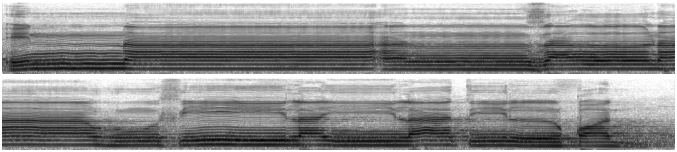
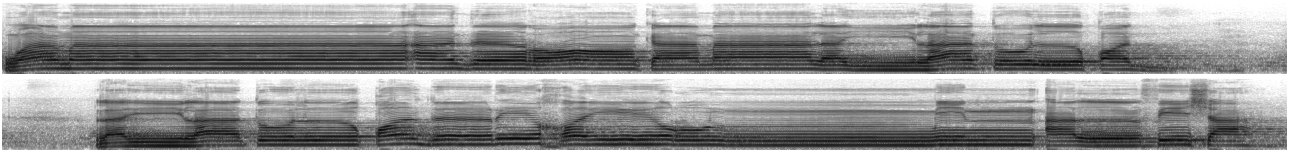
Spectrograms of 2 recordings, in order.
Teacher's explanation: titik tekannya ro semua di akhir kata harus jelas terdengar. Kesalahannya nggak jelas tuh.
